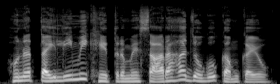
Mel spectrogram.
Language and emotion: Sindhi, neutral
